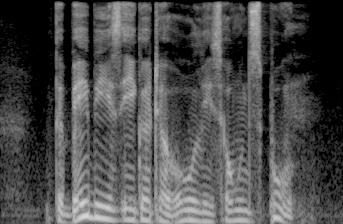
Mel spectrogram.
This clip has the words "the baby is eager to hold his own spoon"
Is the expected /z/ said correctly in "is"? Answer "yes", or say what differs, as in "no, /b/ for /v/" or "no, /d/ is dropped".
yes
